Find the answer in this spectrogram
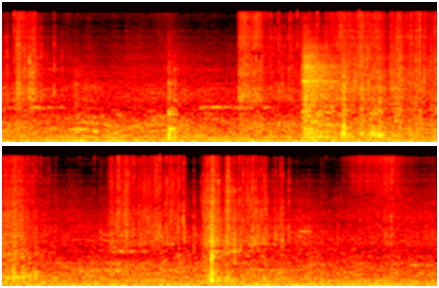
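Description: Supermarket ambience: indistinct voices and the steady low rumble of a wire shopping cart being pushed, with sharp clatters from the cart. The loudest clatter comes about six and a half seconds in.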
